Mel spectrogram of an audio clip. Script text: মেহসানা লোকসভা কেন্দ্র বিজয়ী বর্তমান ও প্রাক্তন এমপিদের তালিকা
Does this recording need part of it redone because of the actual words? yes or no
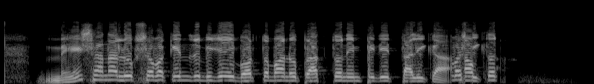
yes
